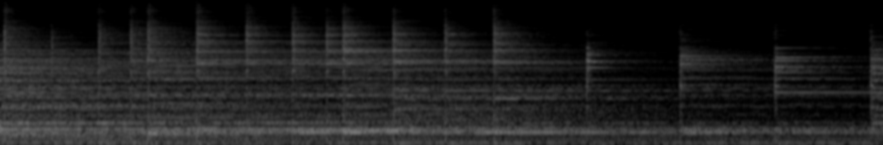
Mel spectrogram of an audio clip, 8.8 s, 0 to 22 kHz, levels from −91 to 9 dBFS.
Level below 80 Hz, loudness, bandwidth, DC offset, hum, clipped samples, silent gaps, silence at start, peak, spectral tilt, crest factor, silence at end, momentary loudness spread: -68 dBFS; -50 LUFS; over 20 kHz; under 0.1%; none; under 0.1%; none; 0 s; -26 dBFS; -2.5 dB/octave; 26 dB; 0 s; 13 LU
